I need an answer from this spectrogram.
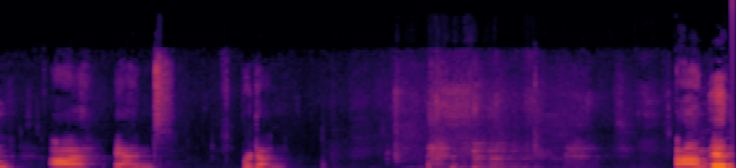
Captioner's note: laughter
